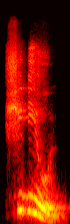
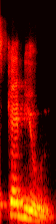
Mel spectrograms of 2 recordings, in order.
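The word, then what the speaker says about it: schedule: যেমন আমরা ধরে নাও ব্রিটিশ ইংলিশে বলি বা ইন্ডিয়াতেও বলি শিডিউল শিডিউল কি অর্থাৎ রুটিন রুটিনের আরেকটা শব্দ শিডিউল আমরা শিডিউল বলি কিন্তু আমেরিকানসরা বলে স্কেডিউল ওরা ওই পরিবর্তন তো ওরা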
